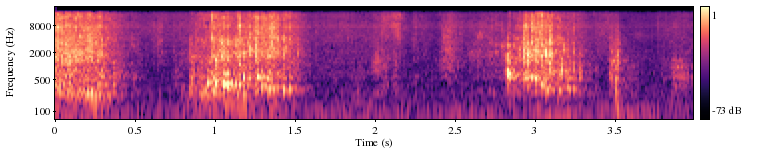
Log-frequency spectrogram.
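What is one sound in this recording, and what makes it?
Water drips and splashes from a squeezed sponge.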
